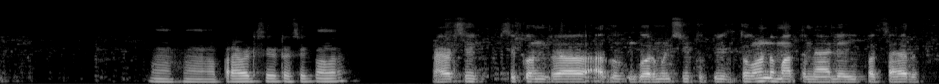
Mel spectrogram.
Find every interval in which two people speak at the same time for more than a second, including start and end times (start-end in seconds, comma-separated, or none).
none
